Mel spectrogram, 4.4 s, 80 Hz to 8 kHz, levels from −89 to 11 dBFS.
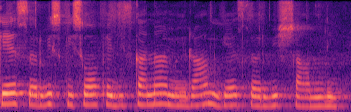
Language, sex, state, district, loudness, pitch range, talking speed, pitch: Hindi, female, Uttar Pradesh, Shamli, -18 LUFS, 205-225 Hz, 165 wpm, 210 Hz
